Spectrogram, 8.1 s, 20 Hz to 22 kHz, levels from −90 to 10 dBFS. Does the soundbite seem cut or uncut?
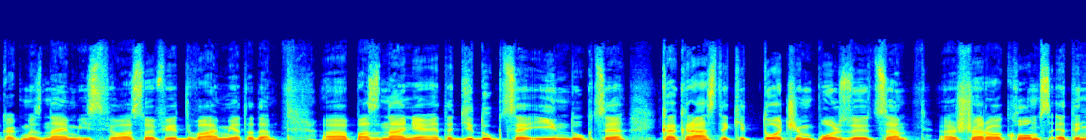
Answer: cut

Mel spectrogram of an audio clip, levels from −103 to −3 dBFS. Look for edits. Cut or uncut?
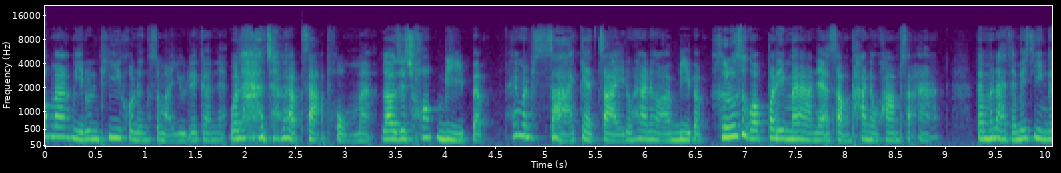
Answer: uncut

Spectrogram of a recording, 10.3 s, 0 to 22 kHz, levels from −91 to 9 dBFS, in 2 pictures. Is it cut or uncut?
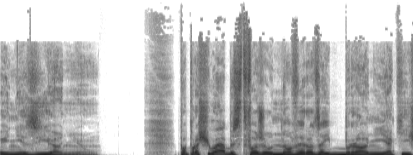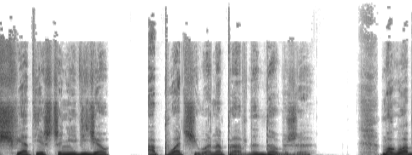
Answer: uncut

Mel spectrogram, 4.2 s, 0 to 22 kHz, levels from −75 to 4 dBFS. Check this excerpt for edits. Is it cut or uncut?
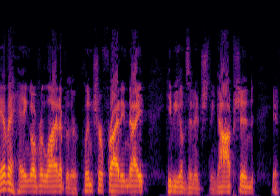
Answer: cut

